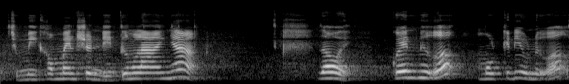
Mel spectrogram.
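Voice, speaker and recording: A woman teaching an English lesson, chatty and encouraging, slowly repeating words to drill their pronunciation and mixing in English phrases. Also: high-pitched, sharp tone, a little hiss or hum. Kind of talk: recorded classroom lesson.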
